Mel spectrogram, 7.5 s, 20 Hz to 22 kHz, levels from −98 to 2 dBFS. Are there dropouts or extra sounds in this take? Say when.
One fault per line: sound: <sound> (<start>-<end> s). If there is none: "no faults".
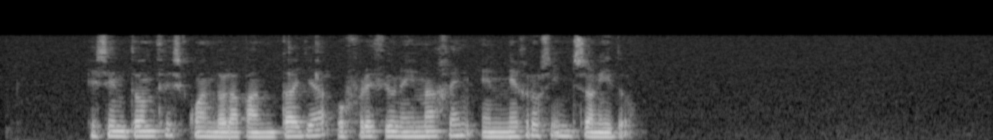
no faults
